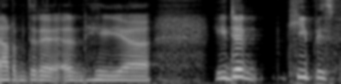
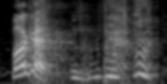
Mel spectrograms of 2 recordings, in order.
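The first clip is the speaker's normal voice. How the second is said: high, tossed-off acted quote; lightly acted careless decision; mock reckless shrug; 7 semitones higher than usual. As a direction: throw it away with comic abandon. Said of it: "we're just like".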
